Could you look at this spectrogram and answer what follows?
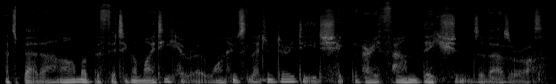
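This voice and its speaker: Hushed, formal fantasy merchant, voiced by a man. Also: low voice, fast, creaky, slight background noise. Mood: brisk, gracious. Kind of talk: soft-spoken read-aloud of game dialogue.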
